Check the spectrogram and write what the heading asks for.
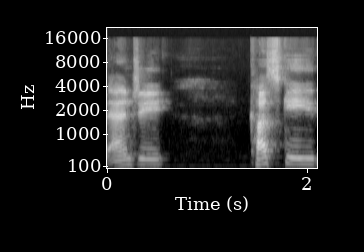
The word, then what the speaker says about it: Angie Kuske: know i'm with with angie cuskey that rhymes with husky as i was i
